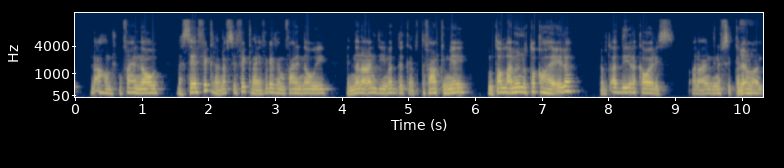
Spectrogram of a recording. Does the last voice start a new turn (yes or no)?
no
